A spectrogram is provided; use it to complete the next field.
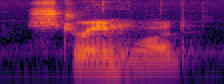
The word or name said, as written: Streamwood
